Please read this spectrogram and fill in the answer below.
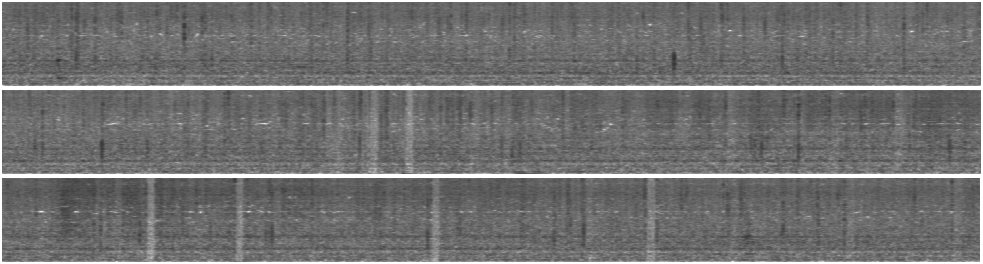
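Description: Small whole fish sizzling in their own fat and juices on aluminium foil in a hot pan: a steady frying hiss with scattered crackles and pops.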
